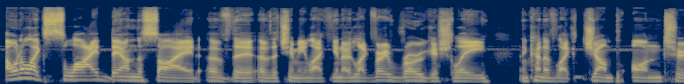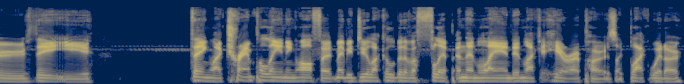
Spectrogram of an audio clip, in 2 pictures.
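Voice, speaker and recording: A man's voice: fairly low pitch, steady tone, moderate pace, pushed and bright, smooth, no echo. A man chatting casually as a player in a tabletop game, playful and informal. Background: faint guitar music.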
